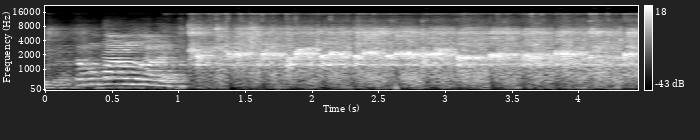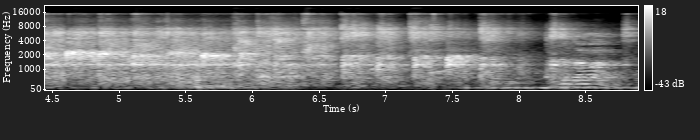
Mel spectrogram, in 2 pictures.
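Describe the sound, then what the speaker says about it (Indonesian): A class of pupils in a lively Indonesian lesson applauds, a loud dense burst of clapping close by that lasts about eight seconds. A teacher's voice is heard just before and after. "Tepuk tangan untuk kalian."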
